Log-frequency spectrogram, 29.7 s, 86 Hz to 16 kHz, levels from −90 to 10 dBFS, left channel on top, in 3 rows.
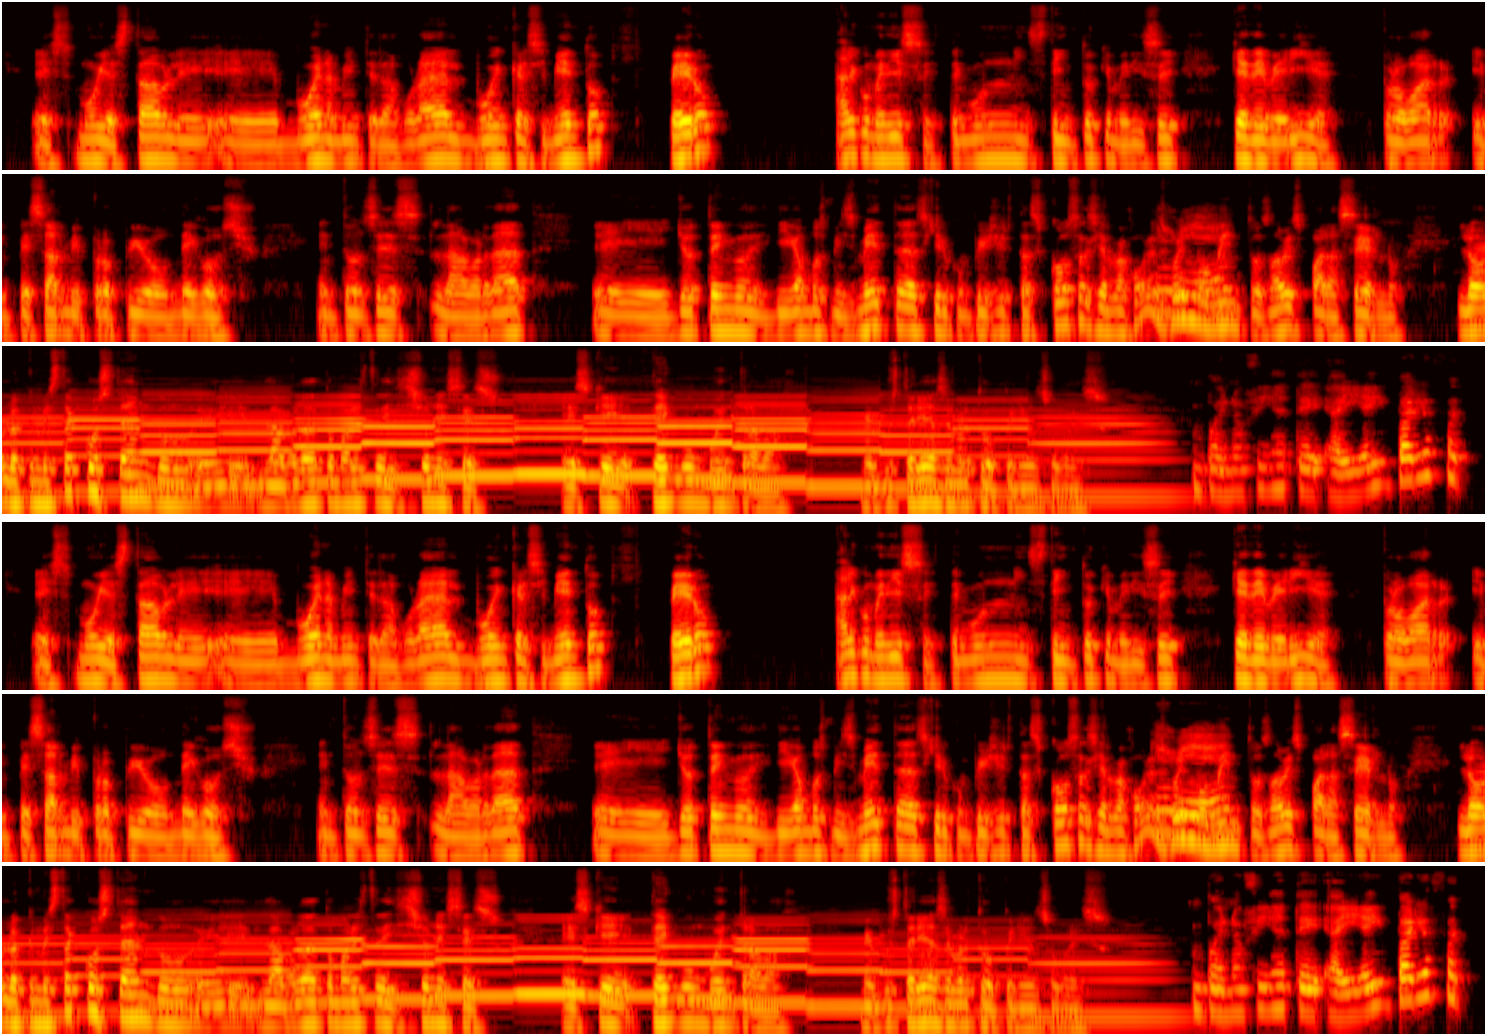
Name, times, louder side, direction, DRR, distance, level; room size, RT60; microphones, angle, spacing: voice 1, 0.2-4.0 4.5-4.7 5.6-7.8 8.2-8.8 9.2-11.6 12.0-13.4 13.8-19.2 19.6-23.1 23.5-25.0 25.5-27.1, equal, 15° right, 0.8 m, -33 dB
voice 2, 17.6-18.1 27.7-29.6, right 4 dB, 90° right, 0.7 m, -34 dB
Wind instrument woodwind instrument, 19.6-27.7, left 2 dB, 70° left, 1.4 m, -34 dB
5.7 x 2.6 x 2.9 m
head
